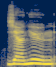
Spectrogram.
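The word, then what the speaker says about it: Xianyun: But the X in Jianyun is actually pronounced Je and not She.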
